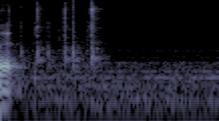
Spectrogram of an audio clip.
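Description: A quick run of light, sharp plastic clicks from a Traxxas TQ Link pistol-grip RC transmitter being handled, six or so within the first second, then only faint room tone.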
